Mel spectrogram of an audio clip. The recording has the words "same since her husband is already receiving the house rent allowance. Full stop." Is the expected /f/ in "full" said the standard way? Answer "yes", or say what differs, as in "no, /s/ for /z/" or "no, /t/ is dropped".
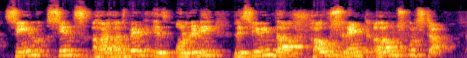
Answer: no, /p/ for /f/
